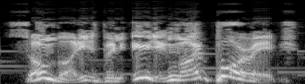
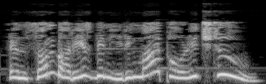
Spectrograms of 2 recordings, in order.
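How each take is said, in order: First: It is said in a deep, rough voice. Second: It is said in a medium-pitched voice.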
